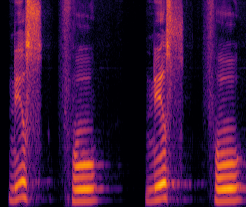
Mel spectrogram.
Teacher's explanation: ধরবে উচ্চারণটা খেয়াল করবেন নিস একেবারে নিস এমন হবে না কিন্তু নিস বললে এই সদের জায়গায় সিনের উচ্চারণ হয়ে যায় বলতে হবে মুখটা একটু গোল ভরপুর হয়ে যাবে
